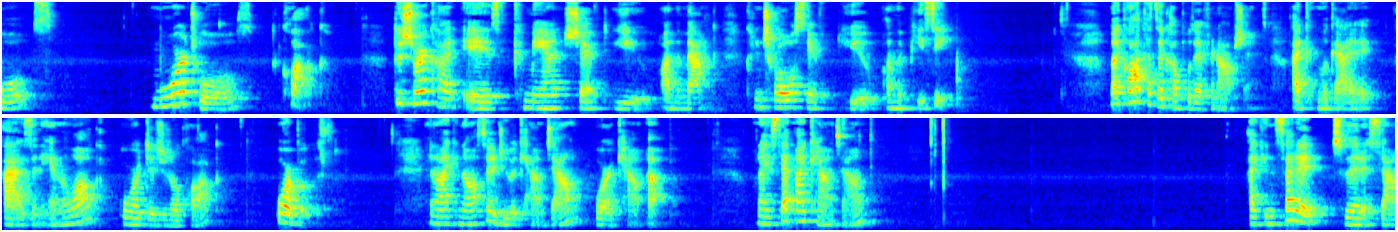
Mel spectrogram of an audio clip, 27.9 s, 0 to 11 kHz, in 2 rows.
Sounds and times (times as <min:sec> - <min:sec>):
Speech: 0:00.0 - 0:00.6, 0:01.5 - 0:09.7, 0:11.1 - 0:17.4, 0:18.1 - 0:20.8, 0:21.5 - 0:22.8, 0:26.4 - 0:27.8.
